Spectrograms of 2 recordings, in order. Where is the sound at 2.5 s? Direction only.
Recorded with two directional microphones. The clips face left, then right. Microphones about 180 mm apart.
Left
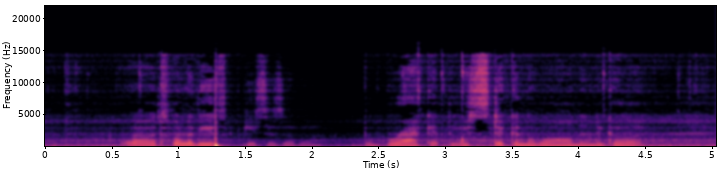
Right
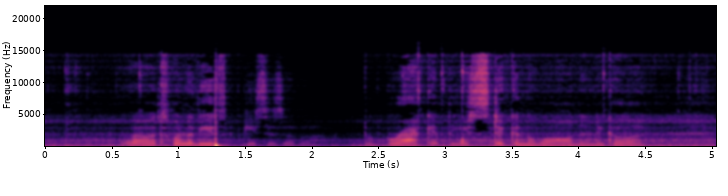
25° left (ahead or behind).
